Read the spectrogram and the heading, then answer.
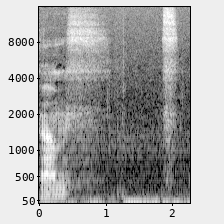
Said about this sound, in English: I'm breathing because I can't breathe. I was eating ice cream earlier and I swallowed weirdly. What was it? Chocolate peanut butter cookie dough from Bluebell.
